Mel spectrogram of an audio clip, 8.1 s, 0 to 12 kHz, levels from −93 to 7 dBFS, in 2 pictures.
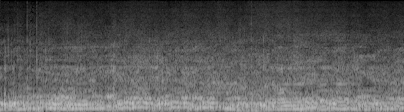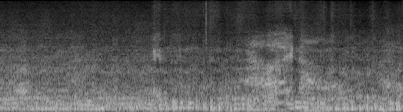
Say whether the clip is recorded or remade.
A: remade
